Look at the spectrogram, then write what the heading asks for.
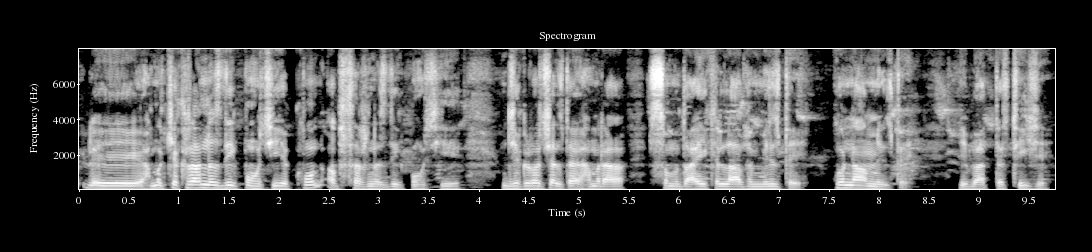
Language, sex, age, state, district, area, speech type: Maithili, male, 60+, Bihar, Purnia, rural, spontaneous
